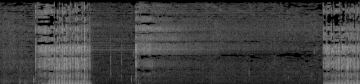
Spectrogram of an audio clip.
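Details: Ordinary heavy snoring in a dog: two loud, coarse, low snores with a quiet pause between them.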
